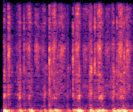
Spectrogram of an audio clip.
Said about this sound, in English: Yeah, you heard that. That is the crank pencil sharpener, the old Boston. Just using it, getting it ready, and getting my pencil ready to jot this down.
